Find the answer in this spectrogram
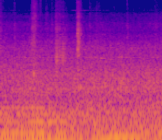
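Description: Steady low rumble of motor vehicles, with a few faint clicks.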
